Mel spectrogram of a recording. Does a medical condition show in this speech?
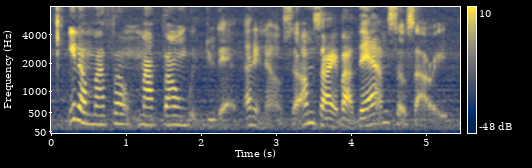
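No.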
